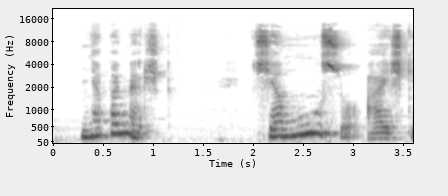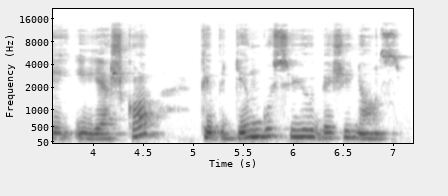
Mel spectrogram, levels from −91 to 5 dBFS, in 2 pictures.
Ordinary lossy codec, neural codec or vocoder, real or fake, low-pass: MP3, 64 kbps; vocoder, 44.1 kHz, 128 mel bands every 256 samples, BigVGAN v2; fake; 14.4 kHz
